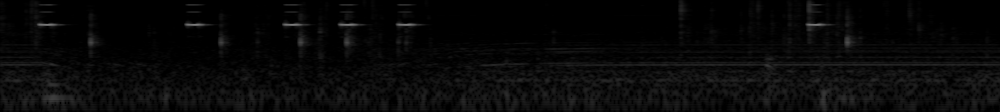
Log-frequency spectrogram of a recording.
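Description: Cool mist humidifier's control panel beeping as its buttons are pressed and its display setting changes: five short high beeps in the first four seconds and one more about eight seconds in, with small clicks between them, over a faint steady hum.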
